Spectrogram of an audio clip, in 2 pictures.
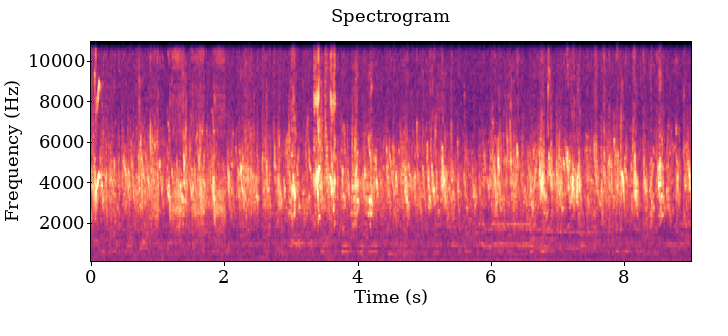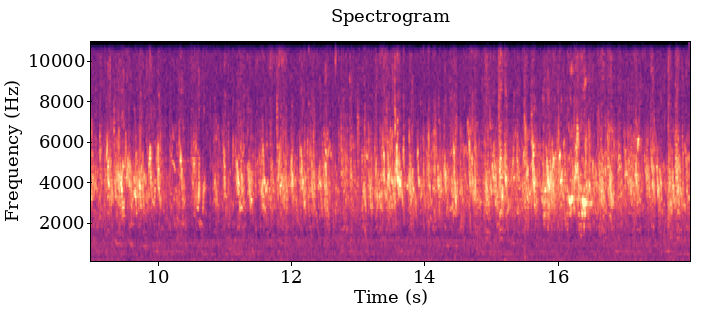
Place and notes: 北寮村, Huxi Township - Birds singing
Birds singing, Chicken sounds
Zoom H2n MS+XY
